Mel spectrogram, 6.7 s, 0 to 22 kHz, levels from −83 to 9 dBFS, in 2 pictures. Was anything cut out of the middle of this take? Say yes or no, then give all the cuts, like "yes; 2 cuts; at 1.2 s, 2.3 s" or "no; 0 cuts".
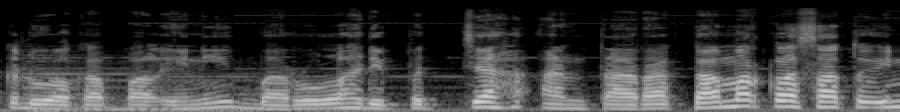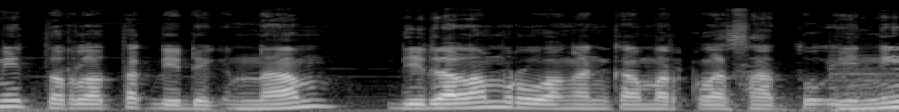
yes; 2 cuts; at 2.5 s, 4.7 s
